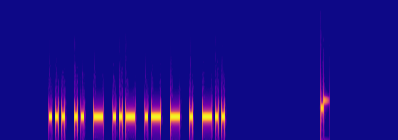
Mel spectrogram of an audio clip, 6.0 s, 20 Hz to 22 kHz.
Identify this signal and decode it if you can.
Morse code, heard as a keyed tone, about 25 wpm, 700 Hz. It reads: SITUATED
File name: Eight Letter Words - 25wpm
